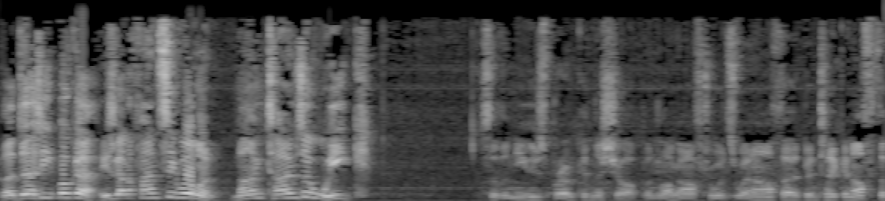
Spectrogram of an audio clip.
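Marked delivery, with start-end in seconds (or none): 0.0-2.8 loud, high, gleefully scandalised yell; shouting out. A narrator's reading. Lad broadcasting his boss's secret, shouting out. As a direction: holler the gossip at full voice. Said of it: "he shouted out".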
